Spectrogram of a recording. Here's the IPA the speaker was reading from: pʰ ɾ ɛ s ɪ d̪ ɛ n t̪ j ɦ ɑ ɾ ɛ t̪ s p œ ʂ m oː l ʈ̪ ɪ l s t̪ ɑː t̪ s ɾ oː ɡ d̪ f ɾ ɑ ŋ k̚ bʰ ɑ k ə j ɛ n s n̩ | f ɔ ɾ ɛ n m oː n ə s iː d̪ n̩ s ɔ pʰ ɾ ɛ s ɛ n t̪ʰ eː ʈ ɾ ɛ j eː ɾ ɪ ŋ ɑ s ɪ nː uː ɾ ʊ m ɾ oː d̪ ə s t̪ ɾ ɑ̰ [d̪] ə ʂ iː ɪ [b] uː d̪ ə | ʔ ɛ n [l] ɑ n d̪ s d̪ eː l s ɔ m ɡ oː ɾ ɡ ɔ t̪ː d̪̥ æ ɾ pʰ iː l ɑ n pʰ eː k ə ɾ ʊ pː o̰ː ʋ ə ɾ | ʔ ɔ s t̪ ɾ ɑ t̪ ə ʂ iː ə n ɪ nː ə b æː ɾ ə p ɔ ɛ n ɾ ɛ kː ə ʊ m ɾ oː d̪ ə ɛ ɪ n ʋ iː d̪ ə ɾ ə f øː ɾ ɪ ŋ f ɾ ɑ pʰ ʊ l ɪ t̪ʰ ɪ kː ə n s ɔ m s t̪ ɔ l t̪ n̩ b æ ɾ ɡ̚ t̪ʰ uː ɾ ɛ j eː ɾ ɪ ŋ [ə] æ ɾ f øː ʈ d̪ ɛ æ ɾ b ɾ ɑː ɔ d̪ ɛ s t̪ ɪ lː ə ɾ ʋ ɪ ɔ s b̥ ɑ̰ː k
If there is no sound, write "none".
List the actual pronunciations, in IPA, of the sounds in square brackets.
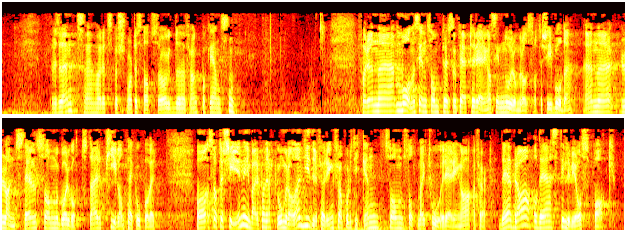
t̪, b, l, ɑ

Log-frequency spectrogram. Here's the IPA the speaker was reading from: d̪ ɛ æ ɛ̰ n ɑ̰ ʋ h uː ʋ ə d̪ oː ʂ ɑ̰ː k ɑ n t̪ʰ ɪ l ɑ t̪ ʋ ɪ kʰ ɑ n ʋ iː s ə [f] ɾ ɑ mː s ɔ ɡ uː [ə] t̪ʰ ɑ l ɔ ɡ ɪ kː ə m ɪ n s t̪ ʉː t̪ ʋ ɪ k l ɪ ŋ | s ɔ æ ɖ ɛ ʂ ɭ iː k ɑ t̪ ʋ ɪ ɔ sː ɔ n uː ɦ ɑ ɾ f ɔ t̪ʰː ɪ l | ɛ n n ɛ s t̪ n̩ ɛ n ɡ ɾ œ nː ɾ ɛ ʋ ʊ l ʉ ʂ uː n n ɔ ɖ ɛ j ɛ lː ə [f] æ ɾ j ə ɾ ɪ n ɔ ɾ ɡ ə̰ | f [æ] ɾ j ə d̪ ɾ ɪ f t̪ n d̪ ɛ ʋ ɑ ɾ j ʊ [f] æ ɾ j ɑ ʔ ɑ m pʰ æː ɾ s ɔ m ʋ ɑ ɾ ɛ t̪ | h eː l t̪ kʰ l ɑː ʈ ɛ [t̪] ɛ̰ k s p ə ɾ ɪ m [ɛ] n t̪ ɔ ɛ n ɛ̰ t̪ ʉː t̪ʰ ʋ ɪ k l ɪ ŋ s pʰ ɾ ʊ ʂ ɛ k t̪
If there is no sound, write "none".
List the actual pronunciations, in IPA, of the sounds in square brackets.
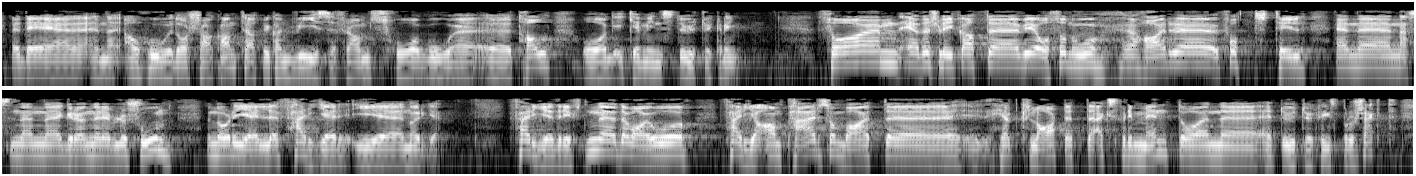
f, ə, f, æ, f, t̪, ɛ

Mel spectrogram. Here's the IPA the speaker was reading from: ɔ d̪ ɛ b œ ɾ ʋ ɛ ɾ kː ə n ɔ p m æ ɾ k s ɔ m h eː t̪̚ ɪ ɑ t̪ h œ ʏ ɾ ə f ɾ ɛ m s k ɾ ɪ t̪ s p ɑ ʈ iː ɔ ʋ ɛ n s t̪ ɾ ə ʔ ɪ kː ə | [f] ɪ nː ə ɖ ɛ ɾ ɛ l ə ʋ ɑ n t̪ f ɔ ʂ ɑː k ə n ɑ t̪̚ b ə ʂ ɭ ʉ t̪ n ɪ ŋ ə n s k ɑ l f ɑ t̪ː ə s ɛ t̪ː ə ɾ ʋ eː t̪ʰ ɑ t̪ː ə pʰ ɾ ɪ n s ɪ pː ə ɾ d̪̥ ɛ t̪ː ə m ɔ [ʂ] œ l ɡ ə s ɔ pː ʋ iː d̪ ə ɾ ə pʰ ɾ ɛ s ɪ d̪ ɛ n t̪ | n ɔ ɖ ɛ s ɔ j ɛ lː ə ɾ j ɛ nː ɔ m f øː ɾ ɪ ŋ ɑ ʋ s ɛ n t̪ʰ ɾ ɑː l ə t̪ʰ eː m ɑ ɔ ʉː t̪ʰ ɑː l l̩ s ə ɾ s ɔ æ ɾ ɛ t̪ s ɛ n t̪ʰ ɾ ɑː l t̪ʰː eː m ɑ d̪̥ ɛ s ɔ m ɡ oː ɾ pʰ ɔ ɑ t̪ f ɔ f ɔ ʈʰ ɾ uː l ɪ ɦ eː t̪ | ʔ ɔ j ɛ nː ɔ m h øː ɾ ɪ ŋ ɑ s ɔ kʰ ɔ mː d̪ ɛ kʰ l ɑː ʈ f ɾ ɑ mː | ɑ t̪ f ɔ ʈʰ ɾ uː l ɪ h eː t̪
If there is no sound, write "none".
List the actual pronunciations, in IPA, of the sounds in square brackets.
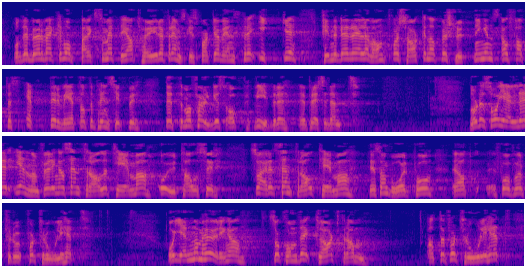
f, f

